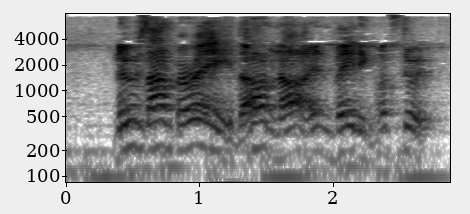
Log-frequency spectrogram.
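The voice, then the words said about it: Old-time newspaperman announcer voice. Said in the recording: “Read it in a newspaperman voice.”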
